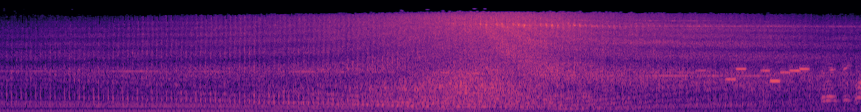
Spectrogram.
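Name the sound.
helicopter flying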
